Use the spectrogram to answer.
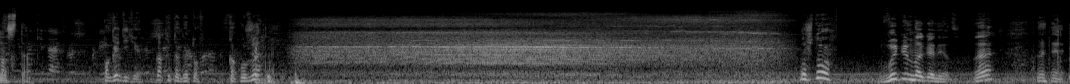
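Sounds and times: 
speech: 0.0 - 3.4, 8.0 - 10.6
airplane engines roaring during takeoff: 2.6 - 8.1.

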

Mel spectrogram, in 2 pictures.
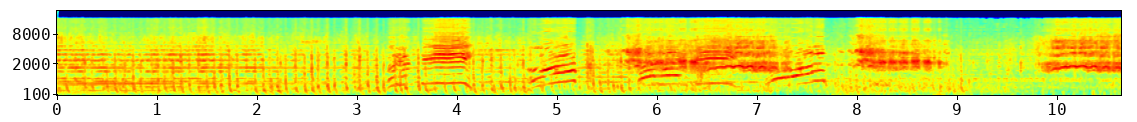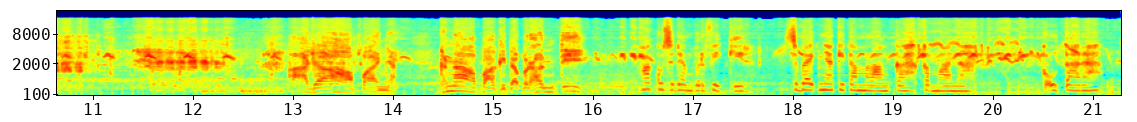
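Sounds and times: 
horses of a band of robbers whinnying: 0.0 - 14.1
horses' hoofbeats: 0.0 - 16.7
speech: 13.6 - 21.2.

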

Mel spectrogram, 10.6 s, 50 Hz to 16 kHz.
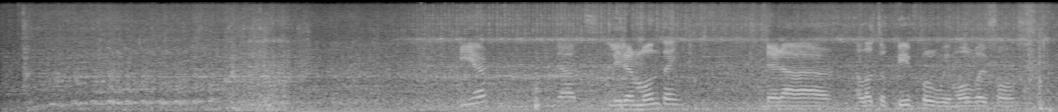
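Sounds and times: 
police patrol boat engine on a coastal patrol near Algeciras: 0.0 - 10.5
speech: 4.6 - 7.0, 7.6 - 10.5.

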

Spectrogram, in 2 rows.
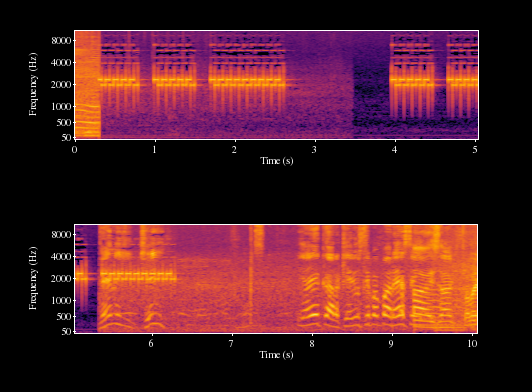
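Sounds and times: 
bright trilling electronic telephone ring as an outgoing call is placed: 0.3 - 2.7, 4.0 - 6.4
speech: 5.5 - 6.4, 7.3 - 10.0.

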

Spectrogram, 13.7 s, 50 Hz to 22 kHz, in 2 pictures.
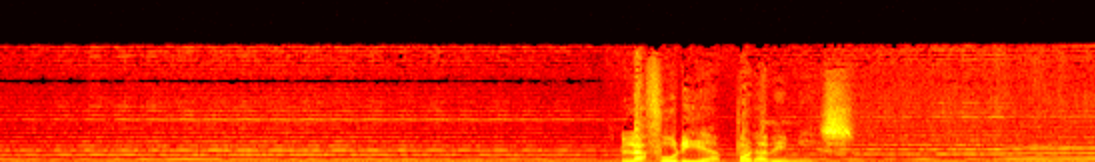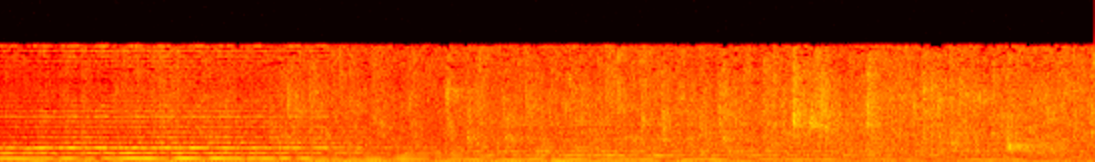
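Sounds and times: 
sustained tones: 3.6 - 9.7
speech: 3.9 - 5.4
intermittent rain falling on a city: 5.2 - 13.6.

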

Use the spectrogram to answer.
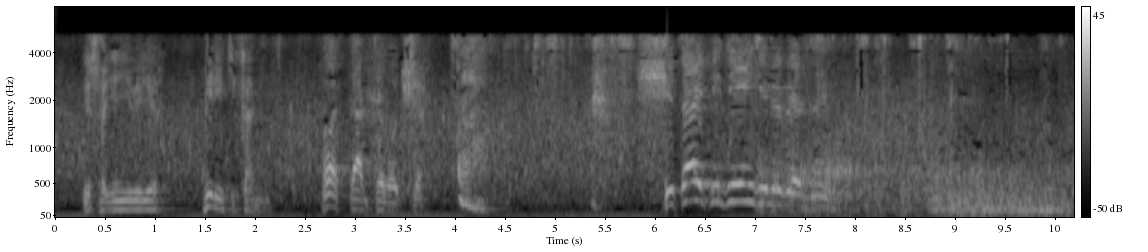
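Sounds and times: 
heavy rain in a thunderstorm at night: 0.0 - 10.1
heavy wind in a thunderstorm at night: 0.0 - 10.1
speech: 0.2 - 4.4, 6.1 - 7.9
deep thunder rumble in a thunderstorm at night: 7.1 - 10.1.

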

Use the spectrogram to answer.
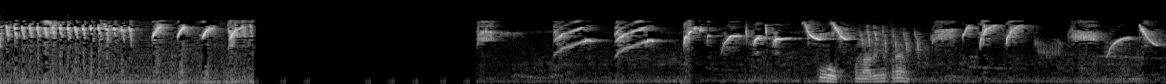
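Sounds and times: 
Long-tailed Shrike song of slurred whistles and twittering: 0.0 - 2.6, 4.8 - 11.6.

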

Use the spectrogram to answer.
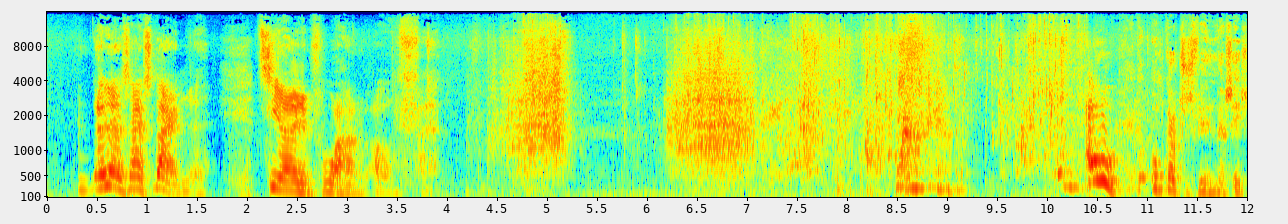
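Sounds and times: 
speech: 0.3 - 4.0, 11.1 - 11.9
water splashing as someone washes: 6.4 - 11.5.

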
